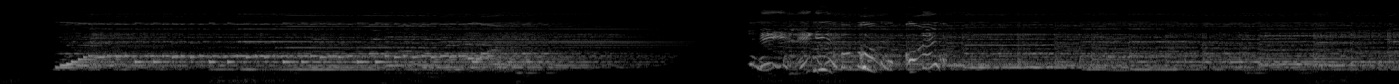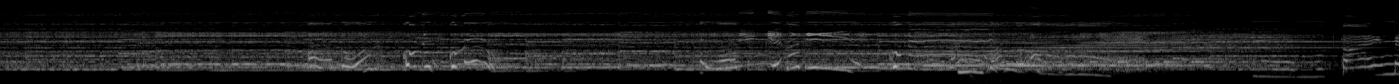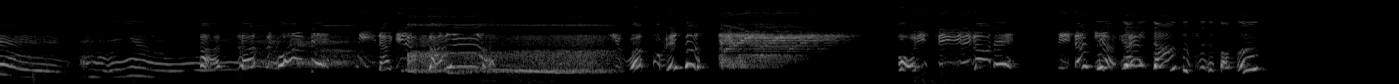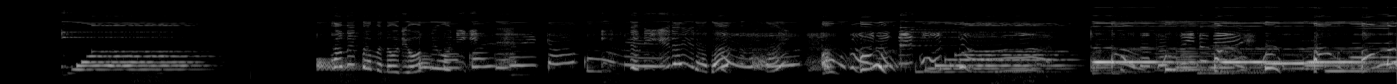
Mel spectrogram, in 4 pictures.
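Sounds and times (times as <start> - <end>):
toy speaker electronic jingle: 7.6 - 9.5, 11.8 - 27.8, 30.3 - 34.3, 51.1 - 55.9
high cartoon voice singing: 20.8 - 25.3, 26.4 - 33.2, 45.8 - 55.9.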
